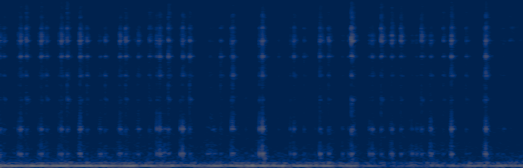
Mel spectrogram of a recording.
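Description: Fingertips and nails tap the side of a medium, wax-filled, frosted white glass candle jar with a snowman print and a gold metal lid, held in the hands. Quick, irregular, light clicking taps with a bright, glassy tone die away almost instantly over a steady low hum.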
